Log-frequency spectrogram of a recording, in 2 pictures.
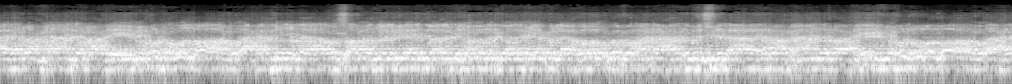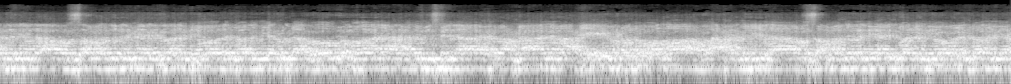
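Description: Male voices chanting a Sufi samāʿ in Arabic, steady and unbroken, with a repeated phrase coming round about every three and a half seconds.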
